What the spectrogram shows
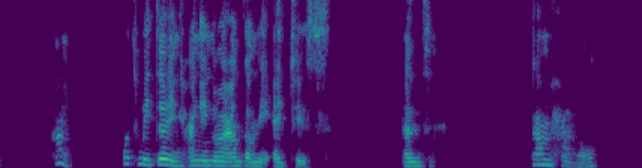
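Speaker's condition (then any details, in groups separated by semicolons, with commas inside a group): Muscular dystrophy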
